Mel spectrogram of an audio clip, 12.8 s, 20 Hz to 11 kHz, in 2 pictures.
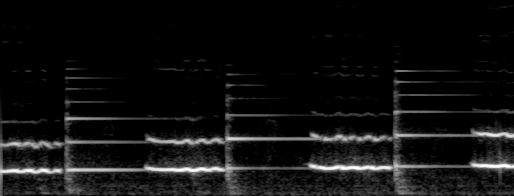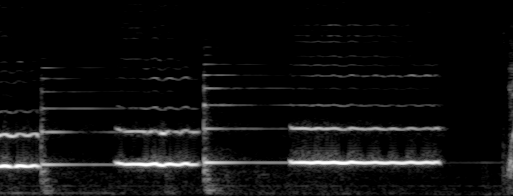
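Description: A woman singing a rising scale in head voice from A4 up to D5 with vibrato, each step given by a piano note struck about once a second. The last and highest note is held about two seconds and then cut off.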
